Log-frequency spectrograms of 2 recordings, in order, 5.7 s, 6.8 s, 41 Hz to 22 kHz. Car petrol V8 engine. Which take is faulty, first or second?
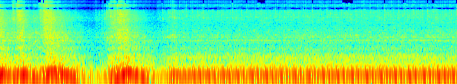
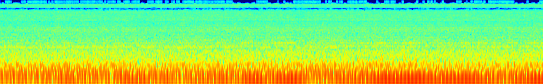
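first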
